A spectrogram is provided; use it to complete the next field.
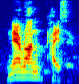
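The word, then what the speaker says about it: Νέρων Καῖσαρ: So this is how you say Nero's name in Greek. Neron Kaiser.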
